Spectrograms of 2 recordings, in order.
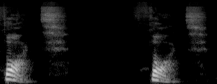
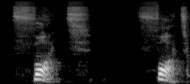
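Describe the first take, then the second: First: "thought" with the tongue between the teeth; correct th. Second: "fought" said with a clear F; the F mistake, said loud; "fought" with F, not th; wrong th as F. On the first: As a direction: model the right th. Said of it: "a pronúncia correta do T H". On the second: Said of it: "com som de F". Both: Shown as a demonstration.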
